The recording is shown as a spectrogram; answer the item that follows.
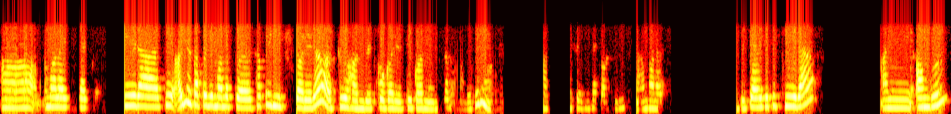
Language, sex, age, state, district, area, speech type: Nepali, female, 30-45, West Bengal, Kalimpong, rural, conversation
